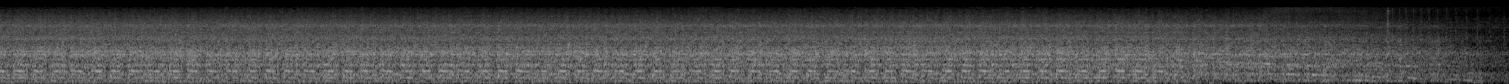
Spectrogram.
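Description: A cutting tool scrapes and hisses against spinning metal.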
